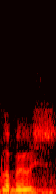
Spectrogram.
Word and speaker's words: LeBouse: It's actually pronounced like, it's pronounced LeBouse, like caboose, but LeBouse.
